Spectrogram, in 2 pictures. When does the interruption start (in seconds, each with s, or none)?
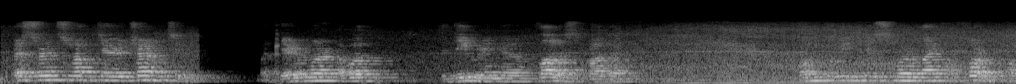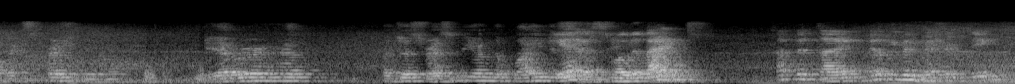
15.7 s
